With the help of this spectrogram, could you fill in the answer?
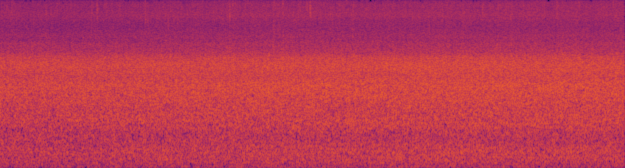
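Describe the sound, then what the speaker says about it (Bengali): Very heavy rain pours down on a flooded street, a dense, unbroken roar of hiss and spatter that stays loud and even throughout with no voices. "এই যে দেখছেন কি ভারী বৃষ্টি হচ্ছে, কিন্তু খুবই ভারী"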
